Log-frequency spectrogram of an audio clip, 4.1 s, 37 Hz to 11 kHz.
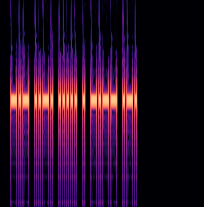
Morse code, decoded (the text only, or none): KF5EYR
